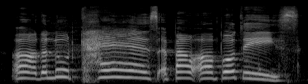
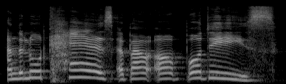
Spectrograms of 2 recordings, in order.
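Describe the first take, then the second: First: Slow, lingering repeat leaning on "cares"; savoured repeat. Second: Said in the usual way. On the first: Shown as a demonstration. Preacher repeating the verse to the congregation, lingering on "cares". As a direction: draw out "cares" in "the Lord cares about our bodies" to let it land.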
